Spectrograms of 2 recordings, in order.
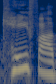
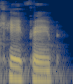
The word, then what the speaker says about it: kayfabe: I mean, she doesn't even know what K-fob is. How are you? I'm gonna pretend she pronounced it like kayfabe, the way you're supposed to pronounce it.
